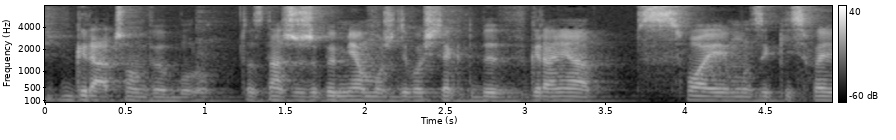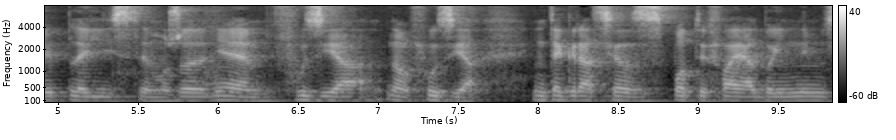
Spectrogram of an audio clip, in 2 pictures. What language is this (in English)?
Polish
